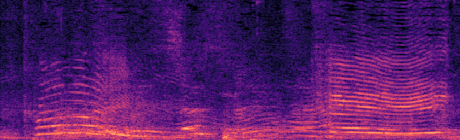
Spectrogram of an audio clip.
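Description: Young children's voices with a woman's, calling out in a sing-song chant with a regular beat.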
